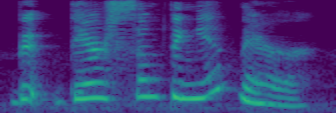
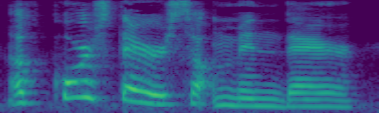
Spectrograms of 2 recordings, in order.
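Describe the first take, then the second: First: High, stammered cry of discovery; excited cry. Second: Giant's loud, matter-of-fact reply; lightly voiced giant, stating the obvious; BFG. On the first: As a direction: exclaim it high, like an amazed girl. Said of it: "cried out". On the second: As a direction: answer firmly as the giant, louder. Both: A narrator's reading.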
